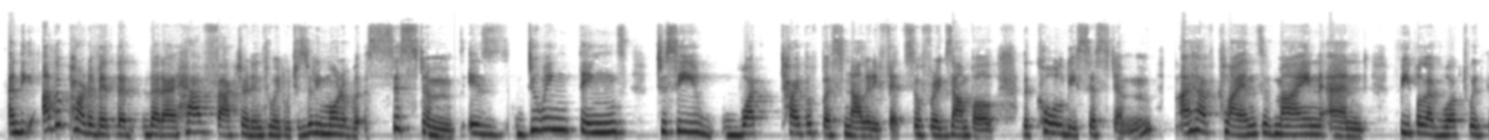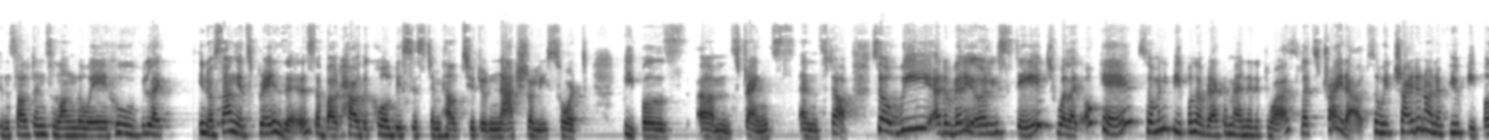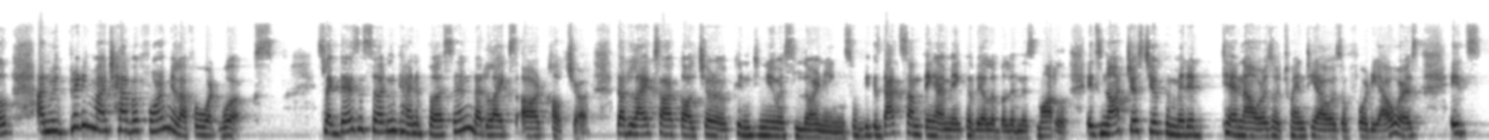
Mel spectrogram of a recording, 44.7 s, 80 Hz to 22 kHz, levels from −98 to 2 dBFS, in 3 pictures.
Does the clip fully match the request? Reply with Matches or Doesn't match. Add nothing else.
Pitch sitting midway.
Doesn't match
